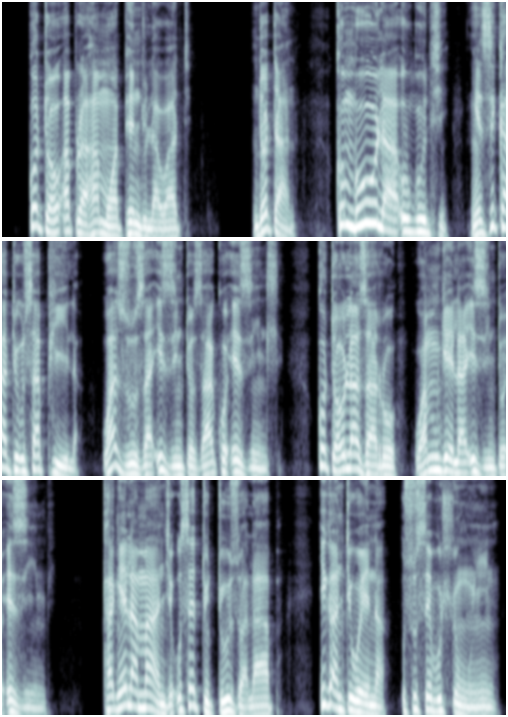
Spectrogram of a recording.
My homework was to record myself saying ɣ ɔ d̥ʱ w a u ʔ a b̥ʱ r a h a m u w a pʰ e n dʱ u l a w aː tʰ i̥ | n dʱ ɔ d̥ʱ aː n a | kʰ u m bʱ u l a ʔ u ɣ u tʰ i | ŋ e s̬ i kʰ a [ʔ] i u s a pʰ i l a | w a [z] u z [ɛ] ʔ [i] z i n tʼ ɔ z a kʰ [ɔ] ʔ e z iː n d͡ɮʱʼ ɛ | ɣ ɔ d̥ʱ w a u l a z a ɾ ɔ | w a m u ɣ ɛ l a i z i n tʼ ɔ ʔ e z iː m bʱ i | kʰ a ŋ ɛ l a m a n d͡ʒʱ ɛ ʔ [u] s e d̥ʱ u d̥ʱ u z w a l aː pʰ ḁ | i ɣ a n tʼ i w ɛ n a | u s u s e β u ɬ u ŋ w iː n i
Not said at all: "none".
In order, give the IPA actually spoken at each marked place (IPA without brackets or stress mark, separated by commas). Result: t, z, a, i, ɔ, u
